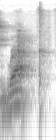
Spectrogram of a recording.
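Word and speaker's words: wrack: I didn't know rack was spelled with a W. W R A C. Rack. Rack and ruin. Sort of like rock and roll or something like that.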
